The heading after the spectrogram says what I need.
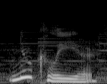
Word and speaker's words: nuclear: Be careful with the pronunciation of letter U.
